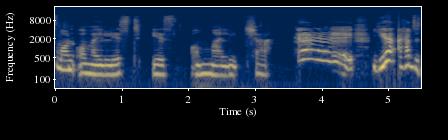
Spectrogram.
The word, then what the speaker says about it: Omalicha: So you have to say something like Omalicha. Hey! Enene bejoro. Ha! Ne imaka. That's how to say it.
